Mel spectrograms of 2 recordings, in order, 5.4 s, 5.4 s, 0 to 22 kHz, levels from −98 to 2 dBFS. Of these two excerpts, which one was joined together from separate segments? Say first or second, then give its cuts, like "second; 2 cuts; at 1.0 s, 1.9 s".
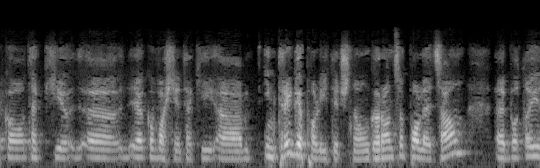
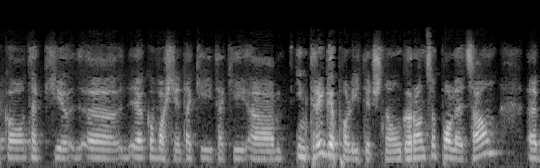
first; 1 cut; at 1.8 s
